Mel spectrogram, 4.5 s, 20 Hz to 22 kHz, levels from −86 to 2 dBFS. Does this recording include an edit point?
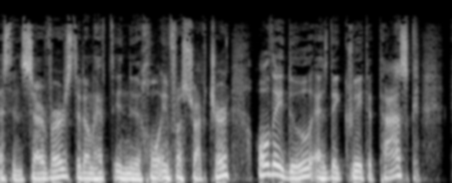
yes; 1 cut; at 1.1 s

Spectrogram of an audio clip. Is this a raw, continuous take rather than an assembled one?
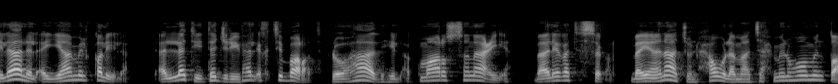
no; 3 cuts; at 2.4 s, 3.3 s, 6.2 s

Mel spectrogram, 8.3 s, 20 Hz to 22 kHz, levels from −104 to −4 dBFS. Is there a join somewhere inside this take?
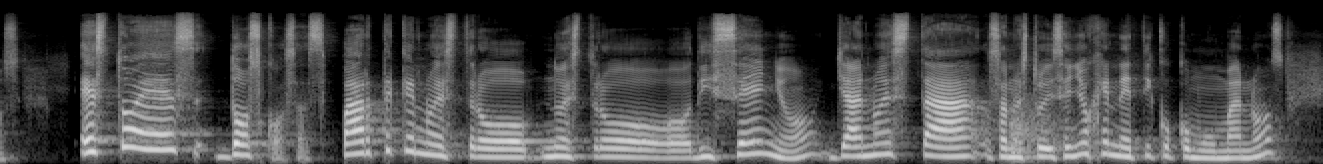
no; 0 cuts

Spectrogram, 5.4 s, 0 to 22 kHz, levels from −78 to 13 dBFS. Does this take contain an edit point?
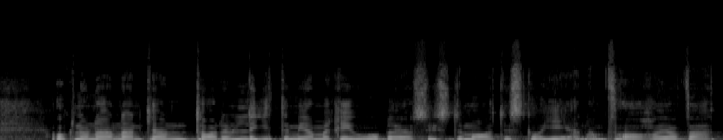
no; 0 cuts

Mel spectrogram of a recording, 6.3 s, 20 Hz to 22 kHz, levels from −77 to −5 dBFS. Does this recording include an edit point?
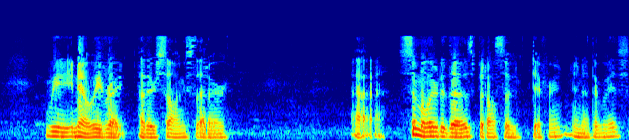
yes; 3 cuts; at 1.3 s, 3.9 s, 5.3 s

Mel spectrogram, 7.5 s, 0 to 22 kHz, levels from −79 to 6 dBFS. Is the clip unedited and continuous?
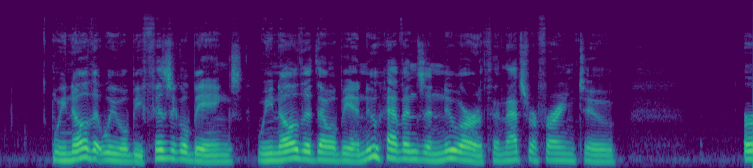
no; 1 cut; at 2.5 s

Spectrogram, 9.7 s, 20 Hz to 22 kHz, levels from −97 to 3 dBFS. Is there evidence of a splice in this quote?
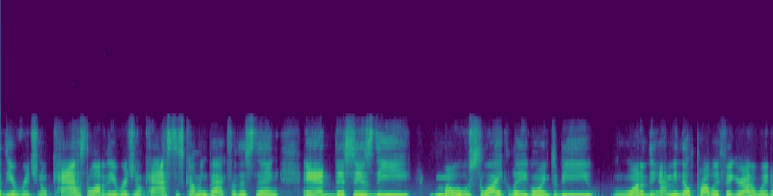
no; 0 cuts

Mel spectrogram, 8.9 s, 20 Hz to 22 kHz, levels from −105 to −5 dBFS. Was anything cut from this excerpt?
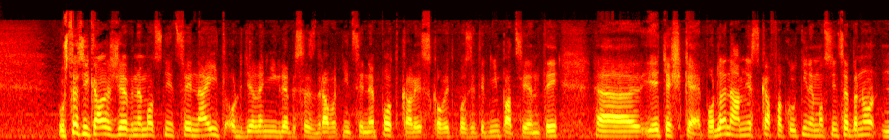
no; 0 cuts

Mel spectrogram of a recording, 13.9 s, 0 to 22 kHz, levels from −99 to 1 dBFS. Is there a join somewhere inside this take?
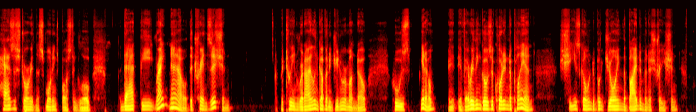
no; 0 cuts

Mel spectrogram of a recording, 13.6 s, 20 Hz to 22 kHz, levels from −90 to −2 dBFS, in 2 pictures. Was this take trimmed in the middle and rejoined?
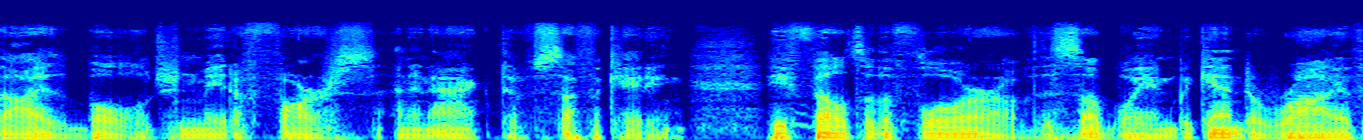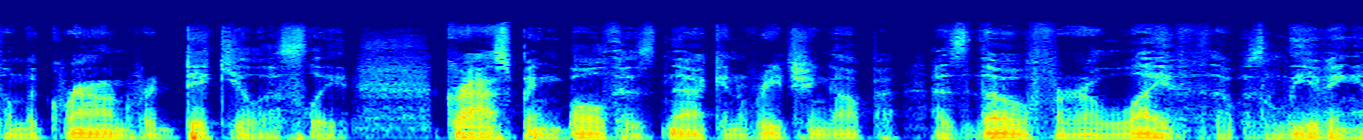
yes; 1 cut; at 11.4 s

